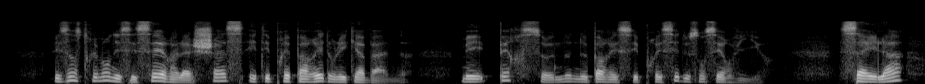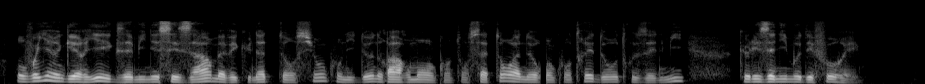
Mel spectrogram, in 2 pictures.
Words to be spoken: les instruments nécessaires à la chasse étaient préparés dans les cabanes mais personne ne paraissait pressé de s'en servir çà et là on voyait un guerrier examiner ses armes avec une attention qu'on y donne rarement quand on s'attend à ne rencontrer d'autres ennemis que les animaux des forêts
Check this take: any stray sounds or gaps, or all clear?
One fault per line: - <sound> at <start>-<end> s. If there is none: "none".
- dropout at 14.6-14.7 s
